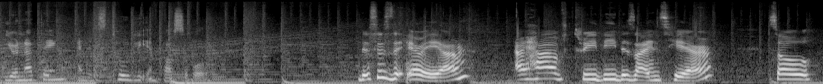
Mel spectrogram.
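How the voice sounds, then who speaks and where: A chatty woman in her thirties, raised in the Netherlands, talks casually to the camera while walking around outdoors. Her voice sits in an ordinary middle pitch, and faint music plays behind her. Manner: chatty, excited, with fillers and restarts. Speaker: vlogger. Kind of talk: casual vlog narration. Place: outdoors at an event venue.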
